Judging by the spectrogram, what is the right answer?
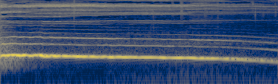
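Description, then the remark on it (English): A single long wolf howl at night, steady and clear with a slowly falling pitch, sustained for nearly three seconds, loud, with no voices present. “Hear that, Your Majesty? My sweet little puppy singing in the night?”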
